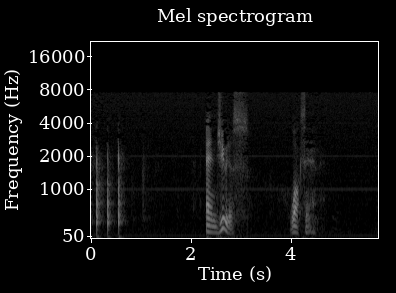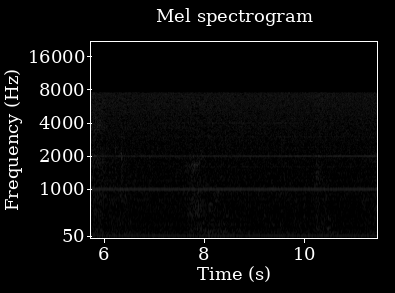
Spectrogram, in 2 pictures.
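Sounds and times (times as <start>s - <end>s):
sharp knocks on a door: 0.0s - 0.7s
speech: 2.3s - 3.2s, 4.0s - 4.6s.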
